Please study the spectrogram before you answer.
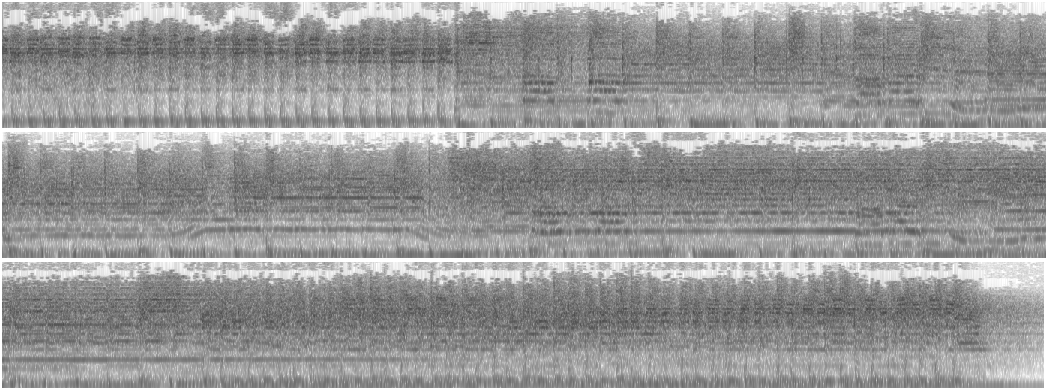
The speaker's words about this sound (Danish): Det her det var en uh, lille bit bid af en tidlig udgave af hittet … fra …-albummet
